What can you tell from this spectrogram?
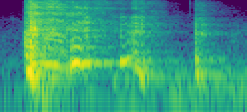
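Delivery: high, loud burst of laughter; helpless high laughter. Real, not acted. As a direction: crack up in a high-pitched laugh. Laughs at what they took.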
